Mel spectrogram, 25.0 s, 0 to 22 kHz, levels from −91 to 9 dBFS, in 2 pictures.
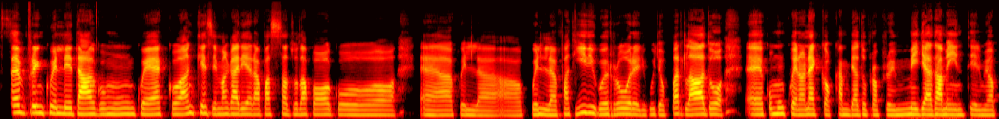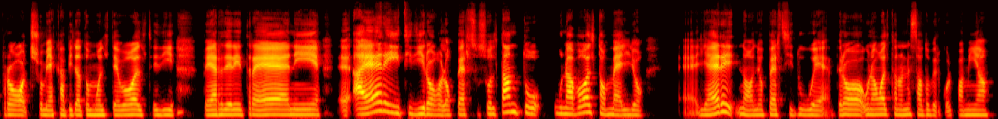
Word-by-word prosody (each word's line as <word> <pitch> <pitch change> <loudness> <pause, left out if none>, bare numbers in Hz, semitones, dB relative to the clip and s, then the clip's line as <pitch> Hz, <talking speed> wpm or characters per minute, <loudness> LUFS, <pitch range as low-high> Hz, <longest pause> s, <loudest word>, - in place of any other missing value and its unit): sempre 225 -2 +5
in 225 -1 +1
quell'età 195 -4 +4
comunque, 185 0 0
ecco, 185 -1 -1
anche 215 +4 +1
se 185 -1 -5
magari 185 0 +3
era 175 -1 0
passato 180 0 -4
da 180 0 0
poco, 165 -2 -4 0.3
ehm, 155 -1 -2
quel 150 -2 -7
quel 170 -2 -2
fatidico 190 +3 -1
errore 180 0 -1
di 160 - -10
cui 180 +1 -9
ti 165 - -10
ho 160 - -7
parlato, 180 -1 +4 0.3
ehm, 175 0 +2
comunque 195 0 -1
non 170 +1 +1
è 175 -1 +7
che 175 - -6
ho 165 - -2
cambiato 170 0 -3
proprio 165 0 -6
immediatamente 170 0 +2
il 160 - -5
mio 160 0 -4
approccio. 160 +1 -4
Mi 160 - 0
è 155 - 0
capitato 165 0 -4
molte 160 0 -5
volte 165 0 -1
di 160 0 -5 0.3
perdere 170 +1 +2
i 170 - -2
treni, 170 +1 +5 0.3
e - - -4
aerei, 225 +5 +6
ti 205 -2 -11
dirò, 175 -2 -3
l'ho 160 0 -6
perso 170 -1 -5
soltanto 215 - -2
1 195 -3 -1
volta 240 0 -1
o 180 - -6
meglio 165 -2 -3 0.5
ehm, - - -9
gli 165 - -10
aerei 215 +6 +4
no, 170 -4 -5
ne 165 +1 -8
ho - - -7
persi 170 -1 -6
2 165 -2 -7
però 170 0 -2
1 170 -1 -4
volta 175 -1 -4
non 165 +1 -6
è - - -7
stato 170 0 -8
per 155 -2 -13
colpa 150 +3 -12
mia. 160 0 -4
170 Hz, 170 wpm, -23 LUFS, 165-185 Hz, 0.5 s, è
